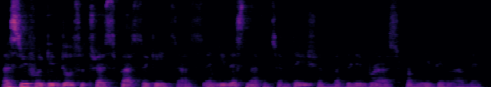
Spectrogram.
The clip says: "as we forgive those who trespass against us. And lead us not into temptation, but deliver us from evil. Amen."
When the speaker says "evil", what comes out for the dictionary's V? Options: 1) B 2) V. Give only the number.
2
